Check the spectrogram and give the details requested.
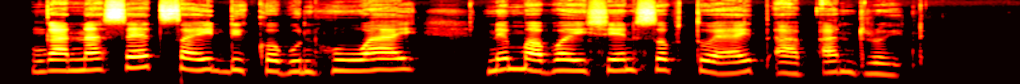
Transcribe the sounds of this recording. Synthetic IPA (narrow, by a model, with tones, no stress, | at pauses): ŋɡa˨nasɛ˦t̪saɪdi˨ko˨bu˨nhu˦wa˦j | ne˦ma˨bɔ˦i˨ʃe˦nsɔ˦ft̪wait̪a˨bandɾɔ˨i˨d̥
